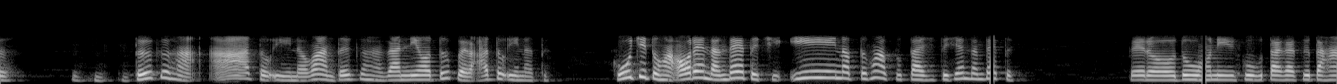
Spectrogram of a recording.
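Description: Packet loss filled with silence at 9.90 and 12.02 s: two 40 ms holes in the speech, which fit two lost 20 ms packets each, with hard edges over the narrow telephone band.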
